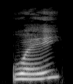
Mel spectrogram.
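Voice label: "wei2", Mandarin Chinese, pinyin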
